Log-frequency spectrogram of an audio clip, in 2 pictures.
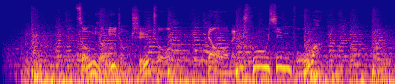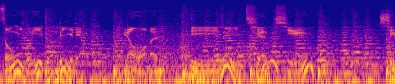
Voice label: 专题党政企业有力大气的

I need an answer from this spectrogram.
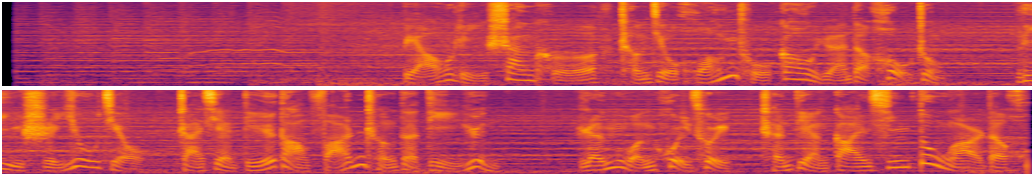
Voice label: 宣传 城市; 山西阳泉

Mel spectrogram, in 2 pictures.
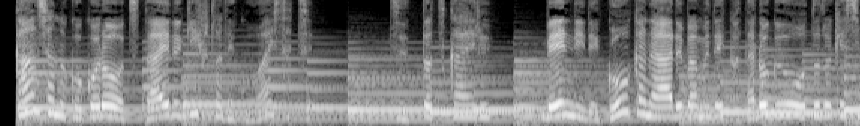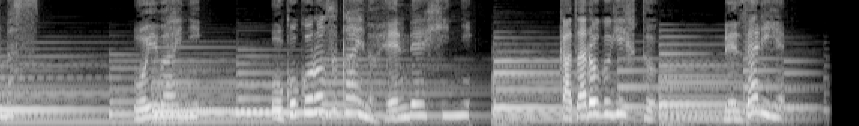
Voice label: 日语 女声

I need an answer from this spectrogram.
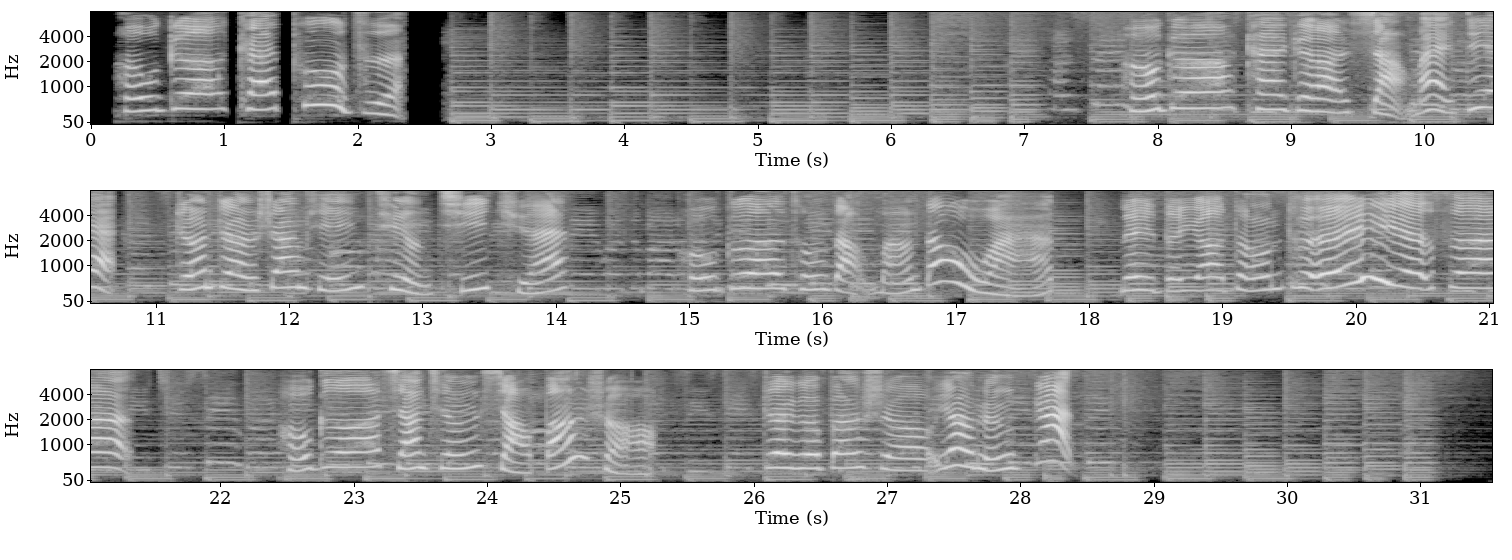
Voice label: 儿童 5岁侄女

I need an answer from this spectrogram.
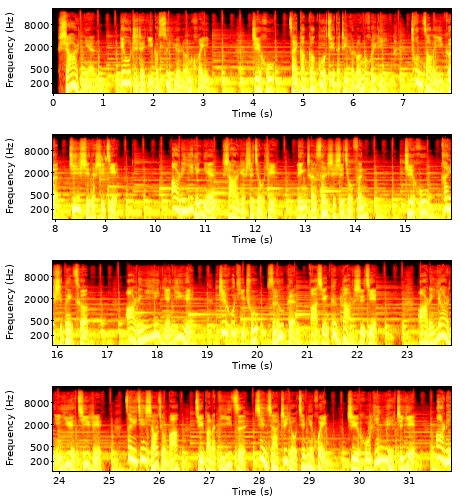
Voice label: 宣传片; 知乎十二周年

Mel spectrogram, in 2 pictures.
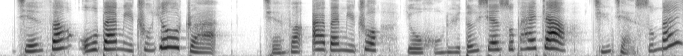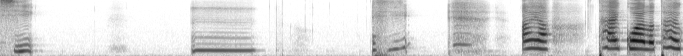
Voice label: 小孩 的 导航

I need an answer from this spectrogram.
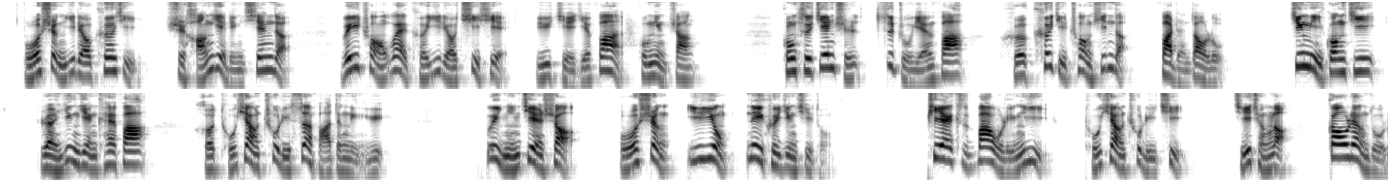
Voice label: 产品介绍

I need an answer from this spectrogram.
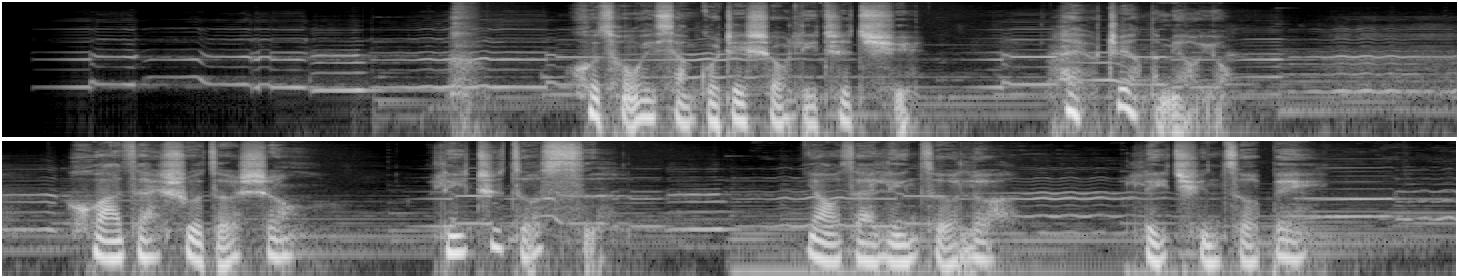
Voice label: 古风角色; 古风角色林夕梦

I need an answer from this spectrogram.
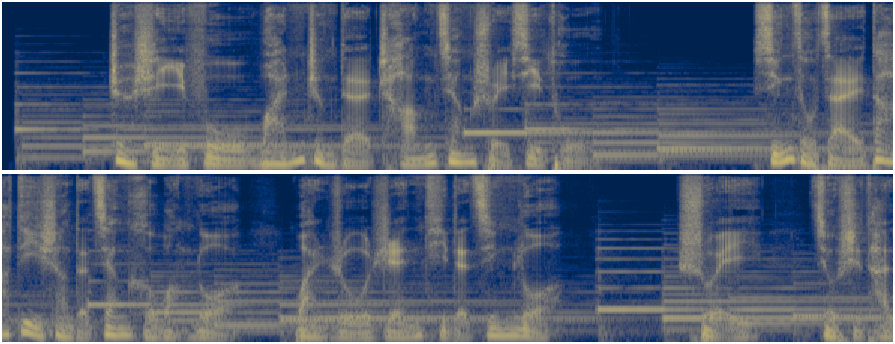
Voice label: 纪录片舒缓; 再说长江

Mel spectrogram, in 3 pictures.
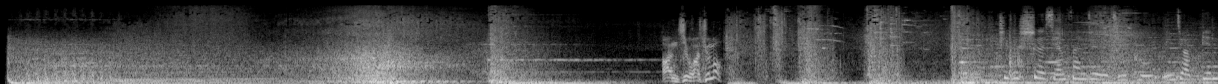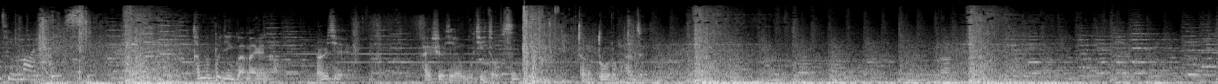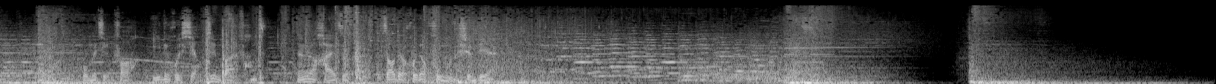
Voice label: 预告; 天下无拐

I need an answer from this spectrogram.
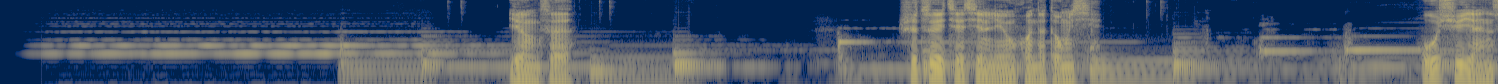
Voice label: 走心 广告

